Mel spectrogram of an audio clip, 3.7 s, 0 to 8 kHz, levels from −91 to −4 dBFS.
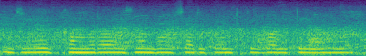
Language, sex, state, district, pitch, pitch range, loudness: Hindi, female, Haryana, Jhajjar, 200 Hz, 195-205 Hz, -13 LUFS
